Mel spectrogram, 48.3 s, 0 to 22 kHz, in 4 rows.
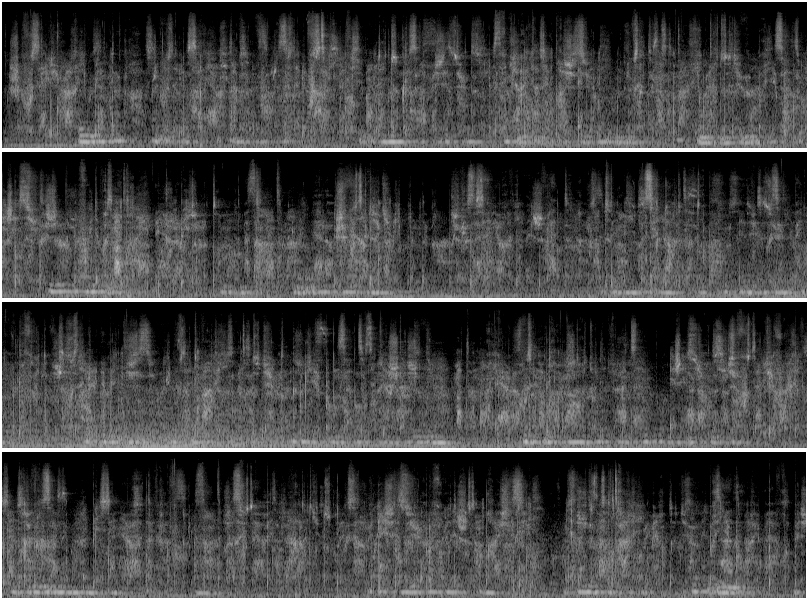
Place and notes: Some people praying into the "Abbaye de La Cambre" in Brussels, Belgium.
They are praying "Je vous salut Marie" (in French).
Sound recorded by a MS setup Schoeps
Microphone CCM41+CCM8
Sound Devices 302 mixer
MS is encoded in STEREO Left-Right
recorded in Brussels in 2008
